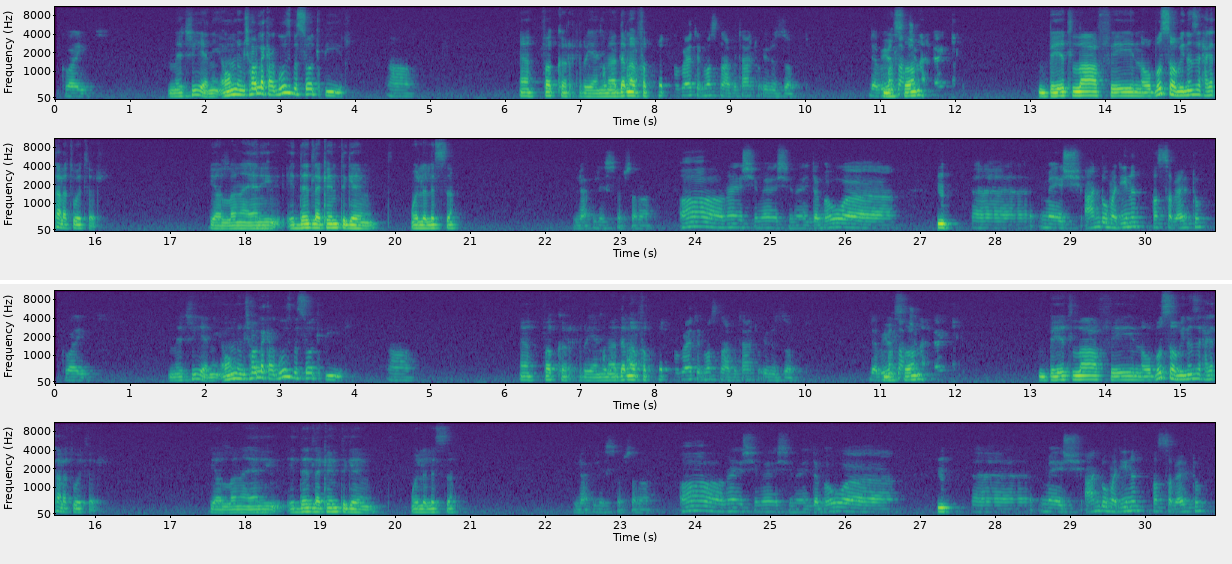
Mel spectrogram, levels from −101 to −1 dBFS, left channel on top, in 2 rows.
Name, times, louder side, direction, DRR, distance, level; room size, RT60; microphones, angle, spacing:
voice 1, 1.5-3.8 6.2-7.8 11.0-11.6 13.1-16.0 17.5-19.8 20.2-20.8 27.2-27.4, left 5 dB, 65° left, 0.3 m, -24 dB
voice 2, 4.4-4.8 7.3-7.9 8.3-9.8 10.9-11.3 11.7-11.8 17.5-17.7 22.4-23.4 23.8-26.7 27.7-30.8, left 3 dB, 45° left, 0.9 m, -36 dB
10.5 x 5.1 x 5.1 m
head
